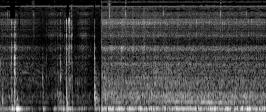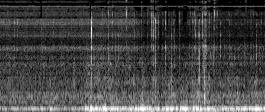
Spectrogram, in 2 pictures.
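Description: Steady low rumble of wind buffeting the microphone and tyres rolling while riding a bicycle on a trail, with a few sharp clicks and rattles; the rumble grows louder about seven seconds in.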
